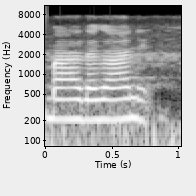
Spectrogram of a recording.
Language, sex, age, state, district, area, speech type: Telugu, female, 18-30, Andhra Pradesh, Guntur, rural, spontaneous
